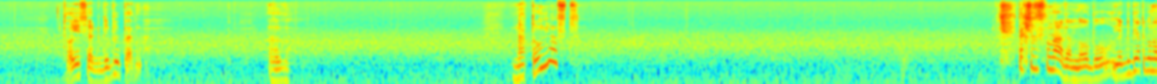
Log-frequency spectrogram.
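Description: A man speaks calmly and close by, with pauses.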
